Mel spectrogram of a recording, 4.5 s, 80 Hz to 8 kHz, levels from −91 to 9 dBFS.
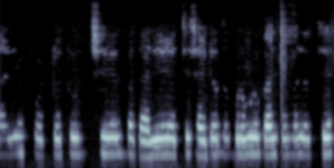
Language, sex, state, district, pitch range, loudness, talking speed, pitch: Bengali, female, West Bengal, Purulia, 240-255 Hz, -19 LUFS, 175 wpm, 250 Hz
